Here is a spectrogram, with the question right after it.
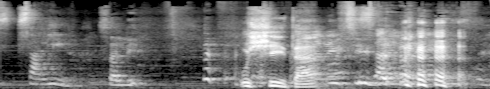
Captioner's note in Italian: Risate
